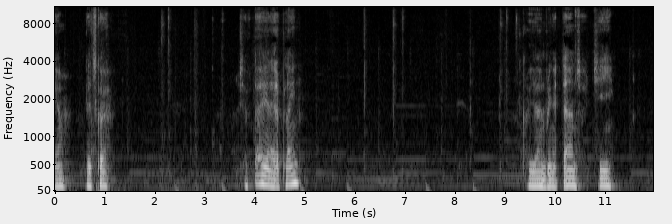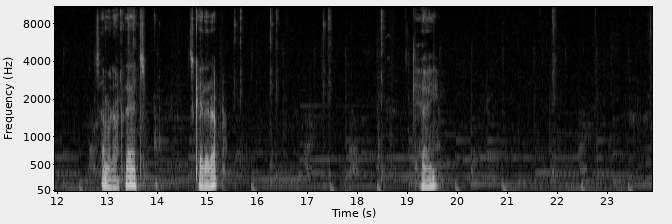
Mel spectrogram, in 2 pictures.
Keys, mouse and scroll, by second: 2.1 click, 3.1 shift+a, 8.9 click, 10.2 g, 10.4 middle click, 13.4 click, 13.9 s, 15.5 click, 16.3 click, 17.3 click, 18.5-21.9 middle drag.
